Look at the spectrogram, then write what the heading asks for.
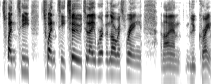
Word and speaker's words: Norisring: norris ring which uh i'm never quite sure how to pronounce it but i'm pretty sure that's it well during last year's dtm trophy i was told in the chat many a time it's like lando norris so we actually called it the lando norris ring of the year so that's how i would pronounce it norris ring it is one of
